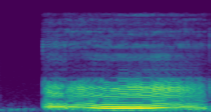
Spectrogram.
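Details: Sleeping Pekingese–Shih Tzu mix from a multi-dog household where father Shiro, mother Shii and eldest daughter Shiyu doze together; a long, droning, rattling snore of over two seconds, low and evenly sustained from start to finish.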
